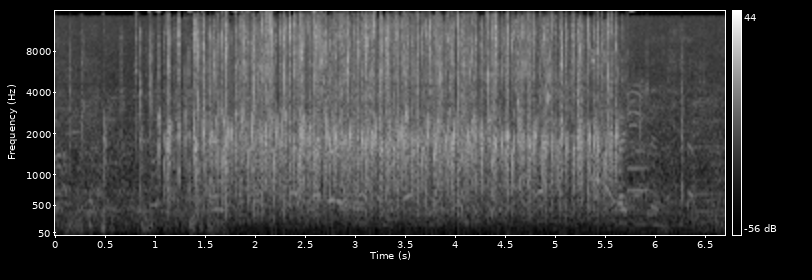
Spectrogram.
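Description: A group of people clap their hands outdoors.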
